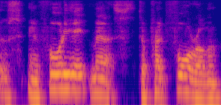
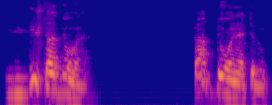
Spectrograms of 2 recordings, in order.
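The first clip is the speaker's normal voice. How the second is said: quiet scolding; 7 dB quieter than usual. Real, not acted. Scolding the dog face to face.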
